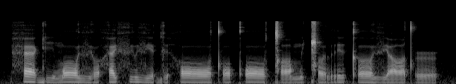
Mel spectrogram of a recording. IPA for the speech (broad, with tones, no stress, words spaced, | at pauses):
hæ˥˧ɡi˧˩ mɔ˥˧vʲɔ˩˧hæ˥ fʲu˥vʲɛ˧˩ɡɪ˩˧ hɔː˥˧ tʼɔ˧kʼɔː˥˧ǀɑ˩˧ mɪ˧ǁʌ˧˩rɪ˥kʼʌː˥˧ vʲɑː˧tʼə˞˧˩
